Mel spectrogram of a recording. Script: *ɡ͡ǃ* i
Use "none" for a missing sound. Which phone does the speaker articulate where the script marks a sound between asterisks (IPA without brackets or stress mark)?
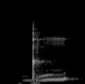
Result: ɡ͡ǃ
